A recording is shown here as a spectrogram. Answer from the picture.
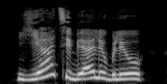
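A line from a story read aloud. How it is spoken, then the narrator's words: Laughing. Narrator (Russian): рассмеялась Джесси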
